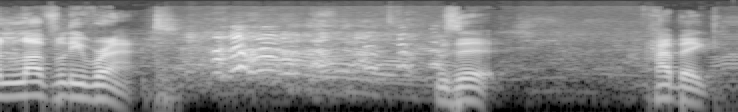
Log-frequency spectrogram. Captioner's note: crowd laughing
